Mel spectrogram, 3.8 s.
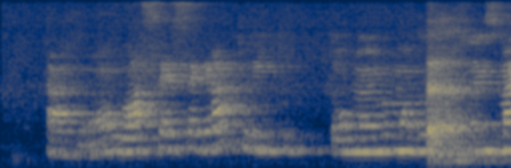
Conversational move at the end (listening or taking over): listening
